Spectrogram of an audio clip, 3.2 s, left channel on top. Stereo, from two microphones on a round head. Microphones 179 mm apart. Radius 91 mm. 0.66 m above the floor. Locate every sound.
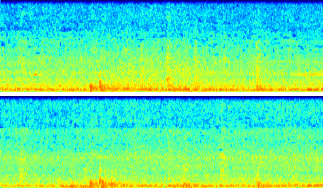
0.9 s footsteps: 45° left (ahead or behind), 9 m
